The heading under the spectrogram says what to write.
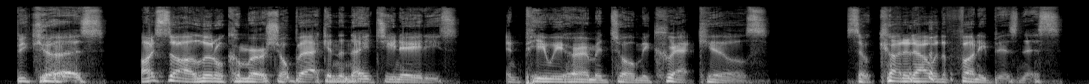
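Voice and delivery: low, dropped, righteous street-hero crime-fighter voice. Acting out a crime fighter answering a drug dealer: imitating a crime fighter. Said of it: "fighting crime and fighting druggies".

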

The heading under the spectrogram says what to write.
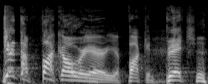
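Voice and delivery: put-on high yelling. Retelling what the neighbors might hear: imitating yelling at a dog. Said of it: "yelling at a dog".

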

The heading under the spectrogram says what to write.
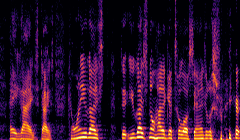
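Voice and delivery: put-on drunk man voice. Retelling a staggering drunk stranger asking directions: imitating a drunk man. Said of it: "he comes up and he staggers over and he goes".

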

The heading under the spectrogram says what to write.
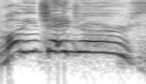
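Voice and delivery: high, slow, drawn-out yell. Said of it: "he yelled at them".

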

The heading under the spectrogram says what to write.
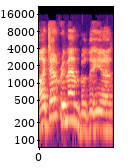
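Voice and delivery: loud shouting. Talking about a favorite comic cover, speaker is shouting. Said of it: "sorry, I'm shouting".

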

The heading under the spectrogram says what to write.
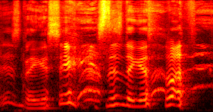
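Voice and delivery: disbelieving, laughing voice.

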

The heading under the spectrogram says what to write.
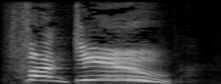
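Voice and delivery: put-on screaming with swearing, pitched very high. Retelling an old man's words as he walked out: imitating someone screaming. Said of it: "starts screaming at me".

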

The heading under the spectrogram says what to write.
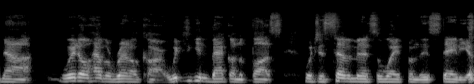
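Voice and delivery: ordinary talk

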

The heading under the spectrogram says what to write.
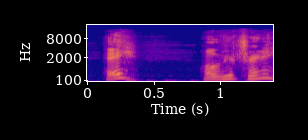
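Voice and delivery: put-on breathless, panting Boston accent, very high and fast. Showing how the impression works, sounding like you just ran, in an out-of-breath Mark Wahlberg impression. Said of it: "you sound like you're out of breath, like you just ran".

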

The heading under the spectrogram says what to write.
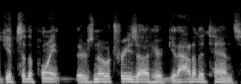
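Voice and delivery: put-on urgent yelling, held back and contained. Retelling how another dad yelled to get out of the tents: imitating someone yelling.

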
